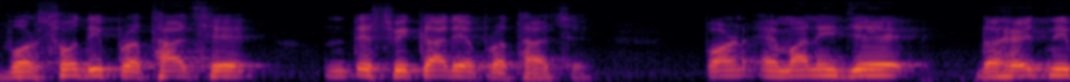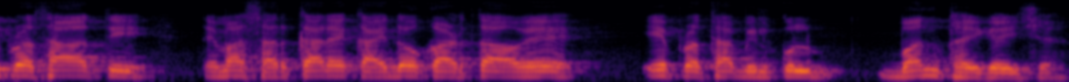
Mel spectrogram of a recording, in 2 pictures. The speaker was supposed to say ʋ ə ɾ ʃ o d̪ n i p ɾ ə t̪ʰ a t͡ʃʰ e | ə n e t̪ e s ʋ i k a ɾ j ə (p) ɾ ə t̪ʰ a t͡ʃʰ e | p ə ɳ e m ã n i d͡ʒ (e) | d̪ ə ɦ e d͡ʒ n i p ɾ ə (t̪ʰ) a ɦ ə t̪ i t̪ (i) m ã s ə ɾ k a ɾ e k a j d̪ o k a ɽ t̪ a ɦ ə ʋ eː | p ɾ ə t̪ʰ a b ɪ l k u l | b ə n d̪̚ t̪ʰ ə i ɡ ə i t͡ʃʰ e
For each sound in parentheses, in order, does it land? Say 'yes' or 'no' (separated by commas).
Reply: yes, yes, yes, no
